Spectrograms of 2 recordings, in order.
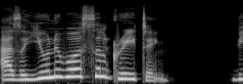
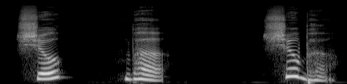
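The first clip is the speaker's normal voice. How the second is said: spoken at a slow pace. Showing a learner the first word: said slowly. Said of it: "Let's say the words slowly now".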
